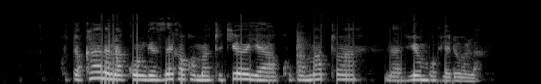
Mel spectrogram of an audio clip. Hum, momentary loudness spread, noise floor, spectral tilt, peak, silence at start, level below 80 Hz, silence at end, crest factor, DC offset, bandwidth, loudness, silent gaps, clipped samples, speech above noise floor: none; 13 LU; -74 dBFS; -7 dB/octave; -8 dBFS; 0.65 s; -52 dBFS; 0.6 s; 16 dB; under 0.1%; 10.5 kHz; -23 LUFS; none; under 0.1%; 51 dB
